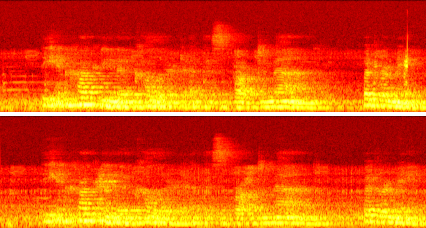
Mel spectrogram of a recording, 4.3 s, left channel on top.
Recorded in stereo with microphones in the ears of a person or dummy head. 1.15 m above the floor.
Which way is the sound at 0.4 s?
30° left (ahead or behind).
